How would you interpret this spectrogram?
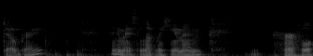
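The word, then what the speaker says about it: Dobre: I believe her last name's pronounced Dobé.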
